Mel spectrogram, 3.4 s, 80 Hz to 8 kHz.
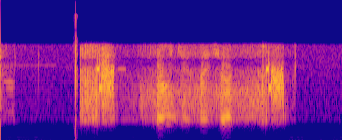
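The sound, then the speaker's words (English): During a county radio check for unit 76-17, a two-way radio transmission opens with a sharp key-up click, then a tinny, narrowband voice talks through steady static hiss for about two seconds before the signal cuts off abruptly. “76-17, there's static on, but it's still clear.”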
